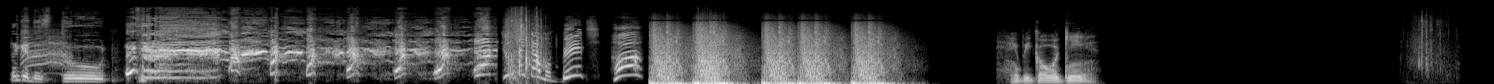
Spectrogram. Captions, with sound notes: Look at this dude... *Laughs hysterically at Busta CJ* You think I'm a bitch, huh!? Here we go again.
